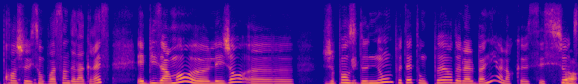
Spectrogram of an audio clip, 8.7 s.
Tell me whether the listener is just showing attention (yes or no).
no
